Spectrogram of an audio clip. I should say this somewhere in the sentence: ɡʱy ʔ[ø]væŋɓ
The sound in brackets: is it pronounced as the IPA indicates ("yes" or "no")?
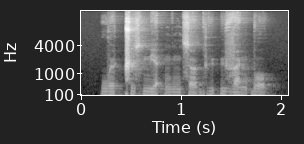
no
